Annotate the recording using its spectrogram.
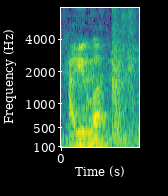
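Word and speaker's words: Islay: called Isa it's spelled like Isla but it's pronounced Ila and those are like Hefty like when you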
